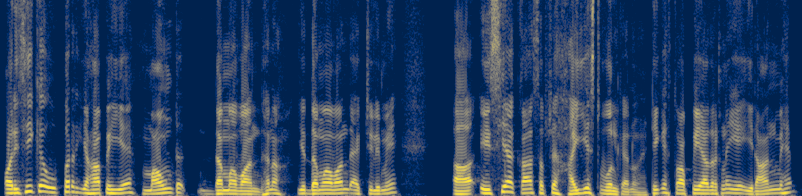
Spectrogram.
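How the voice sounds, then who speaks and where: A man's voice: a little high, a little fast, a little mellow, smooth, dry recording. A man teaching a geography lesson for exam preparation, walking through a map and repeating what students must remember. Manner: repetitive, keeps asking if students follow.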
